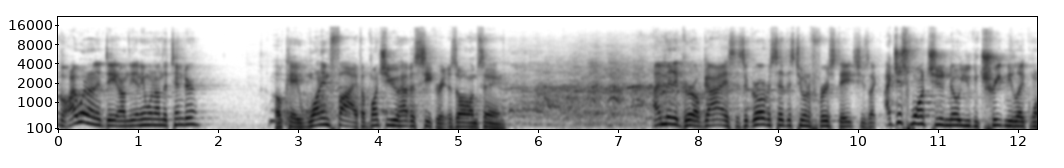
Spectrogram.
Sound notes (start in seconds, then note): 5.5 audience laughs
